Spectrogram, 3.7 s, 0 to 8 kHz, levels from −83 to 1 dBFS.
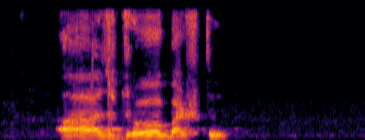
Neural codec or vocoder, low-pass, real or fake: vocoder, 44.1 kHz, 128 mel bands, Pupu-Vocoder; 7.2 kHz; fake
